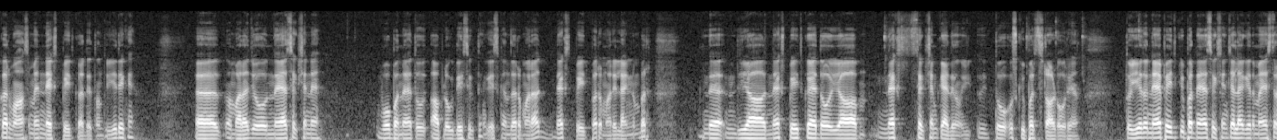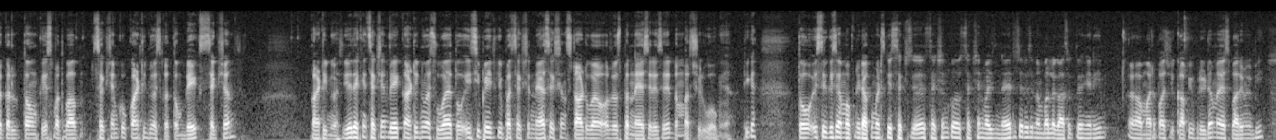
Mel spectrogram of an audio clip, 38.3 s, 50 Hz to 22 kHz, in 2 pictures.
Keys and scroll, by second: 13.6 ctrl+z, 15.8 ctrl+y, 17.1 ctrl+z.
